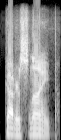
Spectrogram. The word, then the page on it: guttersnipe: American English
